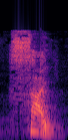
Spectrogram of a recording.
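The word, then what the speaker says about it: ψ: এটার নাম হচ্ছে সাই। এটাকে উচ্চারণ করব সাই এক্স।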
